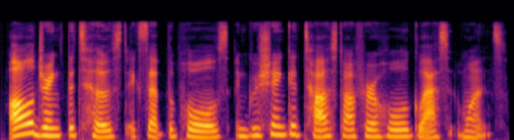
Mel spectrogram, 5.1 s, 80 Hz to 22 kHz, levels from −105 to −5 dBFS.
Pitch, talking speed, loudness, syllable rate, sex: 205 Hz, 185 wpm, -22 LUFS, 4.6 syllables/s, female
